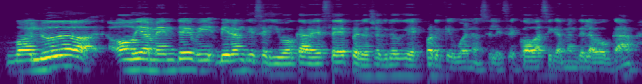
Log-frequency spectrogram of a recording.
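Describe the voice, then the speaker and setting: A man's voice: mid-range voice, a little fast, a bit bright, echoey room, far from the mic. A man giving casual reaction commentary on a comedy routine, chatty and gushing.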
